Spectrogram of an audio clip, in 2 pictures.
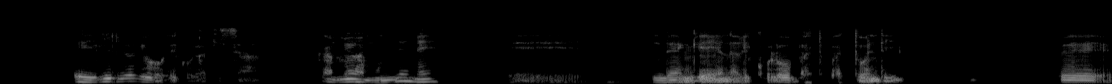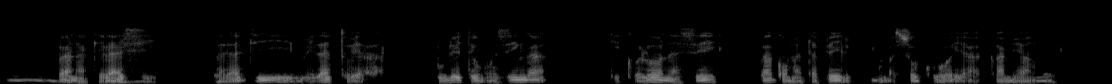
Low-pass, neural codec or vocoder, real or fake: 5.4 kHz; codec, 16 kHz in and 24 kHz out, 2.2 kbps, FireRedTTS-2 codec; fake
